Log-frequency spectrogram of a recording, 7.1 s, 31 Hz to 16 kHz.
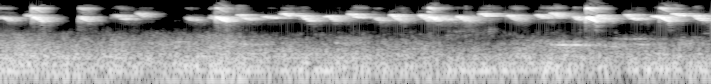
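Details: White-eye male known as mata puteh, warming up slowly toward its Tsunami song, dated 06032022; continuous high chattering twitter, steady runs of quick chirps with sharp upward notes.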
